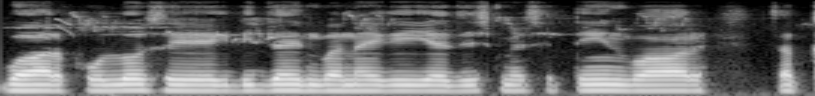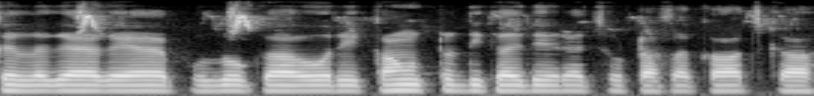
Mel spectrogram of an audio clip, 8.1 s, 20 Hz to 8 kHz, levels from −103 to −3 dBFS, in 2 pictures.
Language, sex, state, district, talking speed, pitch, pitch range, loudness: Hindi, male, Rajasthan, Bikaner, 215 wpm, 130 Hz, 130-135 Hz, -18 LUFS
